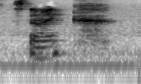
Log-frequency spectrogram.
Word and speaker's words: stomach: talked about the stomach weird word stomach and with the CH but sounds like a K our stomach helps to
